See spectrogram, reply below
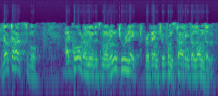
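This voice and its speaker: A male actor plays a duke's officious secretary in a vintage radio play. He speaks rapidly in a formal, reproving way at an average pitch. The recording is thin and boxy. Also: animated, lightly acted. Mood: reproving, brisk. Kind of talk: 1960s radio drama acting. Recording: narrow-band old radio recording, faint hiss.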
